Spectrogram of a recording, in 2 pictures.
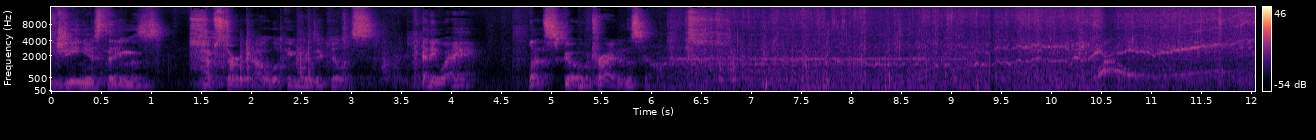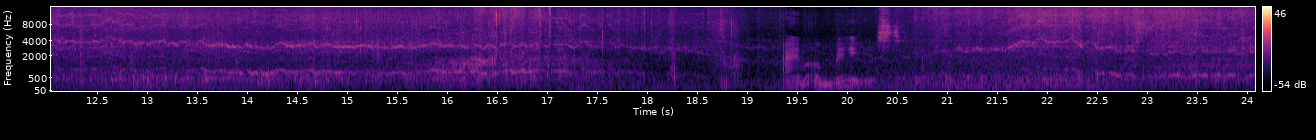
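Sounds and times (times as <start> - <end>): electric motor whining: 6.0 - 24.0.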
